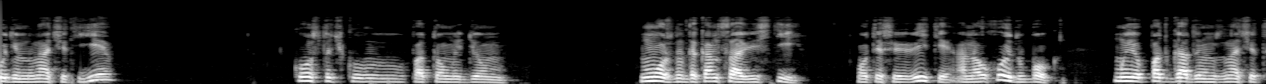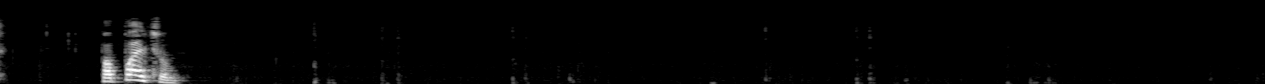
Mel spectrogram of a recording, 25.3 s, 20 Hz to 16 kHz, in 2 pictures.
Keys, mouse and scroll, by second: 0.7 e, 2.7 click, 3.7 e, 7.3 click, 7.8-9.8 middle drag, 10.6 g, 12.0-15.1 middle drag, 15.8 g, 17.7 click, 18.4-20.3 middle drag, 21.2 click, 22.9 r.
